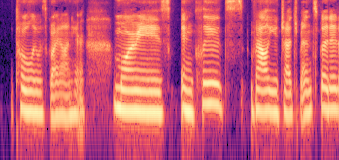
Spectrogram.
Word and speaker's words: mores: Um, his focus, and this is part of what makes him timeless, is on what's called mores and mores' relationship to politics. Mores is pronounced like more eel.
